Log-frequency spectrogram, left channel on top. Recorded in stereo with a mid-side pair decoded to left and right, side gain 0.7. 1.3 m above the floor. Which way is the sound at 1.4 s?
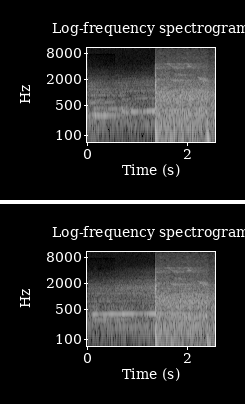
15° left.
